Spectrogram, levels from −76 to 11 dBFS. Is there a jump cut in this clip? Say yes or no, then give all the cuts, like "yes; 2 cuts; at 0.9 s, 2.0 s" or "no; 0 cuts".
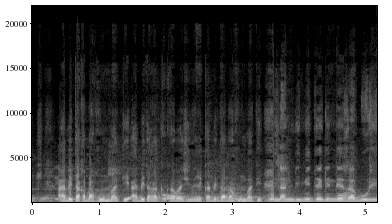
yes; 1 cut; at 3.6 s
